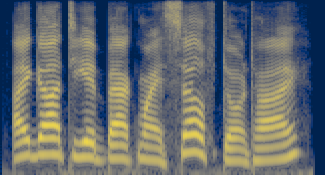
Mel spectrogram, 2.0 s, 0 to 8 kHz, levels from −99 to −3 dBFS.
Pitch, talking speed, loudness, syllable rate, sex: 200 Hz, 235 wpm, -17 LUFS, 5.0 syllables/s, female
